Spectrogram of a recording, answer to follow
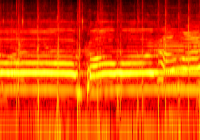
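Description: Maids' drawn-out sung welcome cheer: high voices holding one long note, a short break, then a second long note, over quick hand clapping.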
